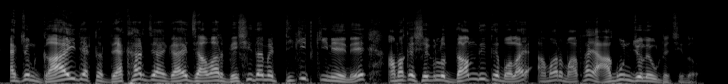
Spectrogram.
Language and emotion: Bengali, angry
